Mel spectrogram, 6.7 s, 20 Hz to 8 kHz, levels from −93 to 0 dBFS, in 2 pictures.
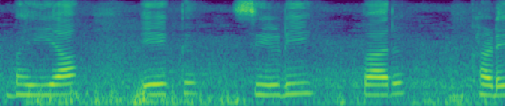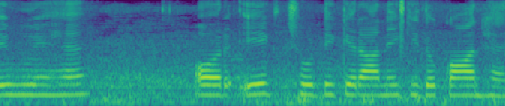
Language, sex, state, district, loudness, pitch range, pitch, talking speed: Hindi, female, Maharashtra, Nagpur, -20 LUFS, 240-250 Hz, 245 Hz, 125 wpm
